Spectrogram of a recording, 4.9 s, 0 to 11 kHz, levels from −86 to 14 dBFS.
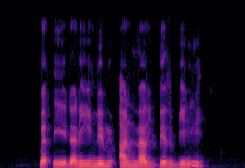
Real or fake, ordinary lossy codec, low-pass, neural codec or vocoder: fake; MP3, 96 kbps; 9.9 kHz; autoencoder, 22.05 kHz, a latent of 192 numbers a frame, VITS, trained on one speaker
